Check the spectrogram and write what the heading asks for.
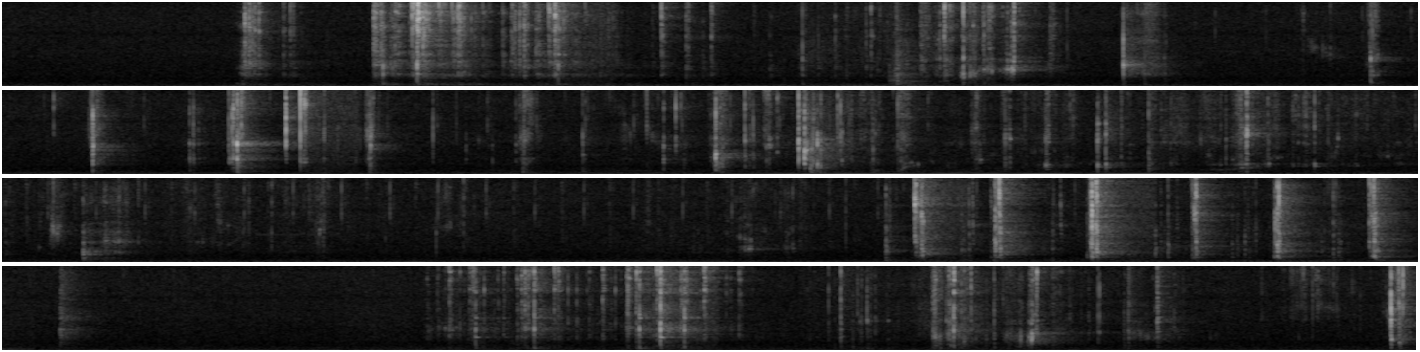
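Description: Slime being squeezed and worked by hand in a glass dish: wet, sticky clicks and crackling pops that come in scattered clusters.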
